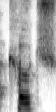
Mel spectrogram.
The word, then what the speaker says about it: COACHE: coach and you can google coach with that e at the end that's silent e um you can google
